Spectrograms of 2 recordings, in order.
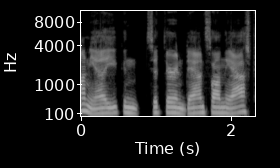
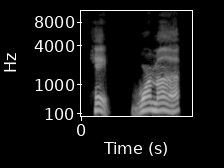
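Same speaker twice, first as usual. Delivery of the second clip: slow, drawn-out mock advice; sarcastic slow retort; dismissive; 7 semitones higher, 3 dB louder, slower than usual. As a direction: spell it out slowly. Retold confrontation, dismissive.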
